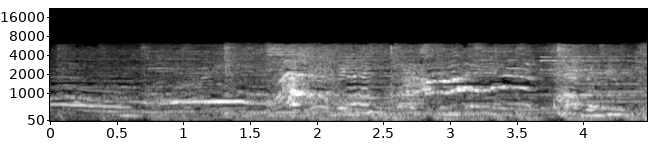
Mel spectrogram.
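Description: Thin, muffled phone-recorded room sound: excited voices, with a sharp rising squeal about two seconds in, over faint music.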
